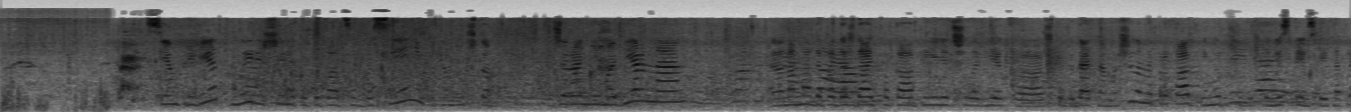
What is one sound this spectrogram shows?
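Water splashes and laps in a swimming pool.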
